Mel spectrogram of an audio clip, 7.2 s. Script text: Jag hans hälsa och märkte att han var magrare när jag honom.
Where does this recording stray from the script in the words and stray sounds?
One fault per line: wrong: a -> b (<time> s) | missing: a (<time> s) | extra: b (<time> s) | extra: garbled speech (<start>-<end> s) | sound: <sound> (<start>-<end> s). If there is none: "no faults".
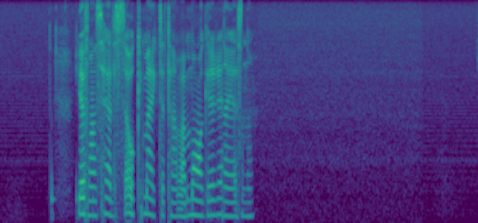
no faults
